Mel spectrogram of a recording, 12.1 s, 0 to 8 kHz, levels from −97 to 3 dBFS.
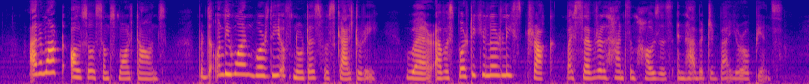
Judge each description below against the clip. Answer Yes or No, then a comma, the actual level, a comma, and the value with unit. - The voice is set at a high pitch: Yes, high, 230 Hz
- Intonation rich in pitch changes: Yes, wide, 7.0 semitones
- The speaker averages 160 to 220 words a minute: No, slow, 135 wpm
